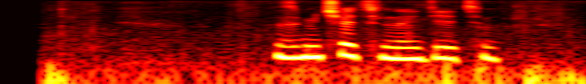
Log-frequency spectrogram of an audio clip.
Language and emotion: Russian, neutral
